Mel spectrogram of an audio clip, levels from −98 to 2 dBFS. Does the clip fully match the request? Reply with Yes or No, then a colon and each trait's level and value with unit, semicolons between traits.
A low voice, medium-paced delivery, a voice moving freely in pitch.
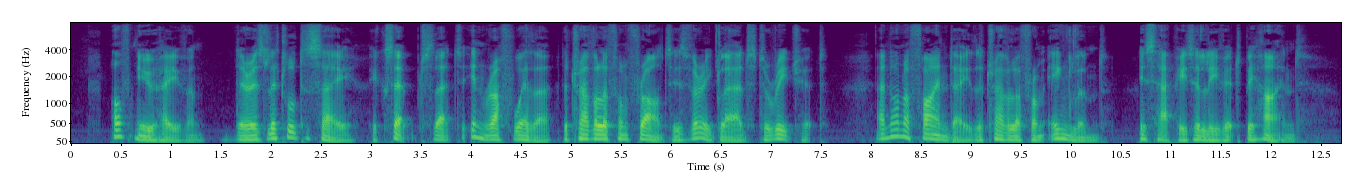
Yes: very low, 90 Hz; average, 175 wpm; wide, 6.9 semitones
